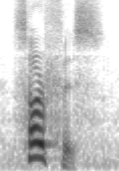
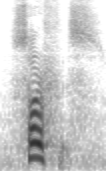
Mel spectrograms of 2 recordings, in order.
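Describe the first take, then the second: Both takes have the same delivery.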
